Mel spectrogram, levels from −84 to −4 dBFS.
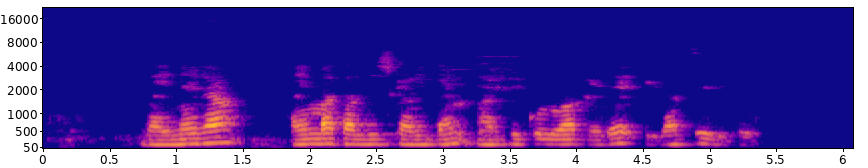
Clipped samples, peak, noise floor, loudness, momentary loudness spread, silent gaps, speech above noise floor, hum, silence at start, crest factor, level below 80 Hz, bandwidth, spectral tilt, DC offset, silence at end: under 0.1%; -8 dBFS; -87 dBFS; -29 LUFS; 13 LU; none; 59 dB; none; 0.75 s; 20 dB; -78 dBFS; 6 kHz; -10 dB/octave; under 0.1%; 0.75 s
